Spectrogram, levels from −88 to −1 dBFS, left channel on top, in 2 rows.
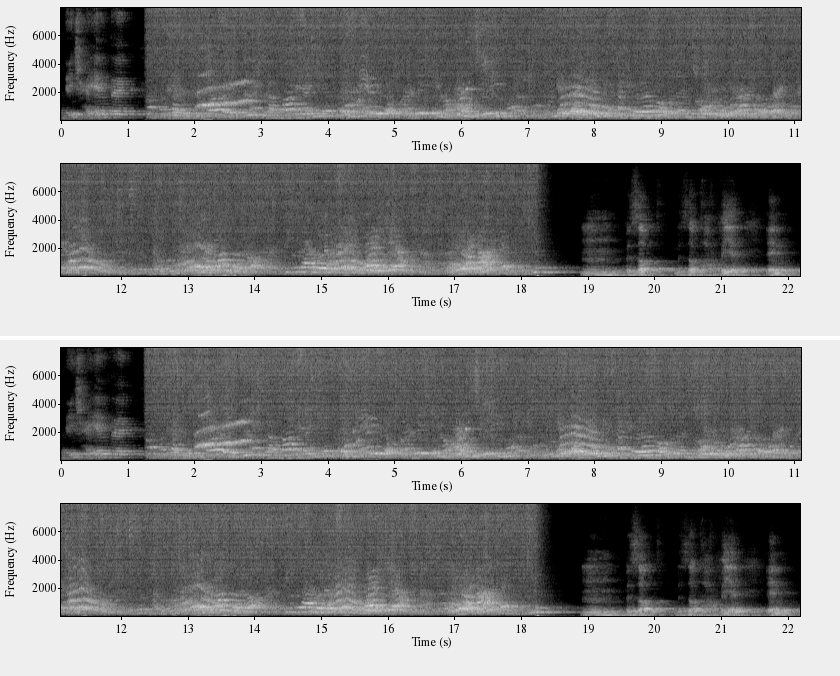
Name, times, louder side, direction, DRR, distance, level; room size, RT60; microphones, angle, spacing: voice 1, 0.1-1.0 1.6-3.8 4.2-6.8 7.4-11.6 12.5-13.9 14.7-16.3 16.9-18.1, left 1 dB, 55° left, -5 dB, 0.7 m, -36 dB
sound 1, 1.3-18.2, right 1 dB, 70° right, 0.8 m, -28 dB
sound 2, 2.0-2.8 4.2-4.5 5.8-6.2 7.5-8.3 9.6-10.2 11.2-11.9 12.8-13.9 15.0-15.9 16.9-17.6, right 1 dB, 35° right, 0.4 m, -28 dB
voice 2, 18.9-20.0 20.3-21.9, left 1 dB, 10° left, -8 dB, 0.8 m, -31 dB
3.0 x 2.3 x 2.4 m, 1.4 s
head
